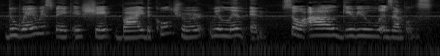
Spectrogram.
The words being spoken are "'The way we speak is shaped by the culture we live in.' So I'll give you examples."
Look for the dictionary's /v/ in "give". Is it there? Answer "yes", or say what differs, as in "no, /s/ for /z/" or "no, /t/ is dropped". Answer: yes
